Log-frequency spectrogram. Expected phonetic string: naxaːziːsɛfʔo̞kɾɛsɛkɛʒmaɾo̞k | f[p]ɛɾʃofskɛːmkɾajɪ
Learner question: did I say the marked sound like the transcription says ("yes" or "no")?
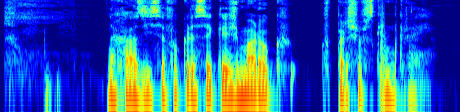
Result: yes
